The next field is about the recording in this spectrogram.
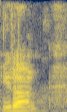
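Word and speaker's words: Iran: तो ईरानी पढ़ेंगे ना, ईरान की स्पेलिंग तो आई आर ए एन होती है, लेकिन इसको क्या पढ़ेंगे हम, तो ईरान पढ़ेंगे।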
